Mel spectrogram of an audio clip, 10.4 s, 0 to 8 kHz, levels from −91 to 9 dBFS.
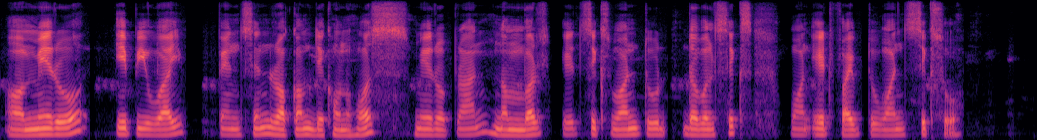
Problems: none marked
